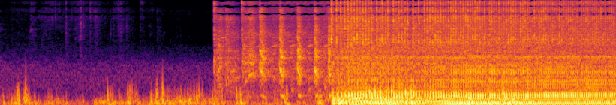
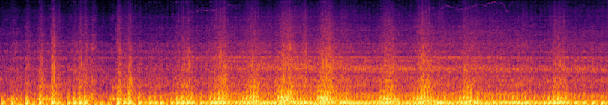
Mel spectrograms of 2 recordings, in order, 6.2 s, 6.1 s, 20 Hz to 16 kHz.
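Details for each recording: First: XPro Templar X 250cc dirt bike, ice-cold first start after installing a 30mm Nibbi carburetor: cranks, then the single holds a fast, even idle that won't settle; the throttle cable was too tight and was loosened. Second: XPro Templar X 250cc dirt bike fitted with a new 30mm Nibbi carburetor, idle set to about 1000 rpm, idling from cold; steady, even single-cylinder thump with no hunting or stumbling, where it was previously hard to idle cold. Normal cold idle.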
